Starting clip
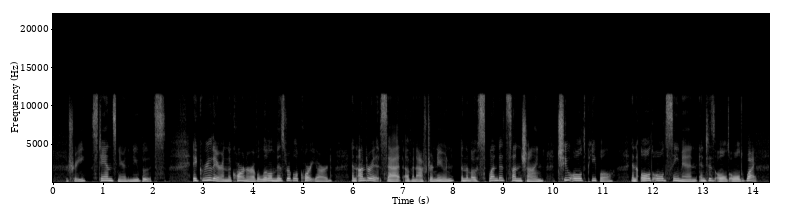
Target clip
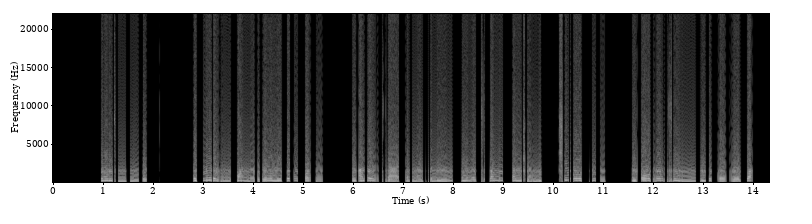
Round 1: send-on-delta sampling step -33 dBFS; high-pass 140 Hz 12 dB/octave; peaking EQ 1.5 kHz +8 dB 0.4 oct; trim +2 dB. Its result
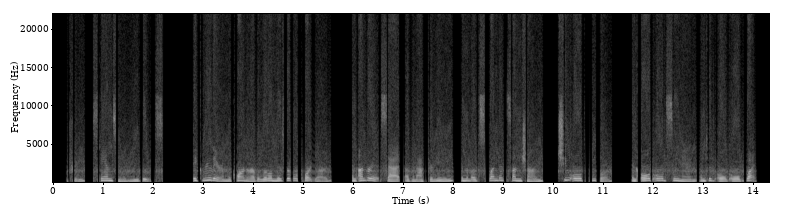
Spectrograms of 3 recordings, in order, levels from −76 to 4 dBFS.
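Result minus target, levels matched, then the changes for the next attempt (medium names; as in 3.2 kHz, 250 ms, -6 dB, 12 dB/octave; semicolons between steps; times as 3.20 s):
send-on-delta sampling: distortion -13 dB
change: send-on-delta sampling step -22 dBFS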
